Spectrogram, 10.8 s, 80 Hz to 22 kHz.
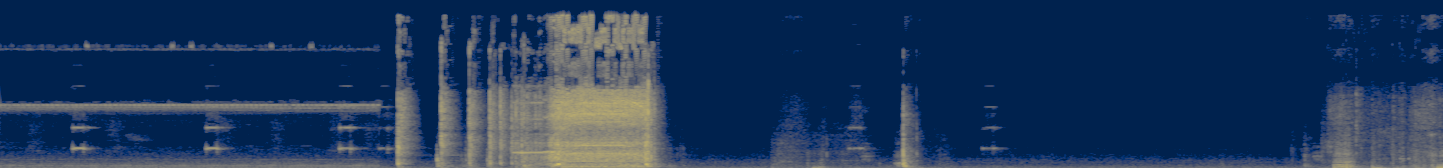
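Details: Electric scooter (Xiaomi Mi/Carrera 2.0) after a throttle replacement. No error code is shown, the motor spins but gives the wrong speed. A short high-pitched beep repeats about once a second; the beeping stops with a replacement controller, so the controller is faulty.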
